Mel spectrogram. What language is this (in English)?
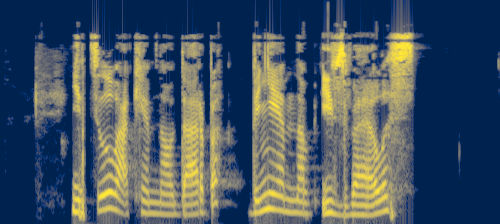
Latvian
